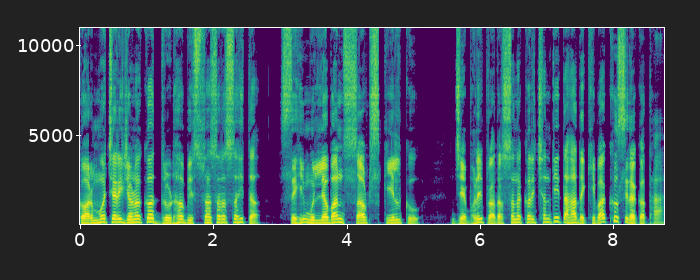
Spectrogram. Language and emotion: Odia, happy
